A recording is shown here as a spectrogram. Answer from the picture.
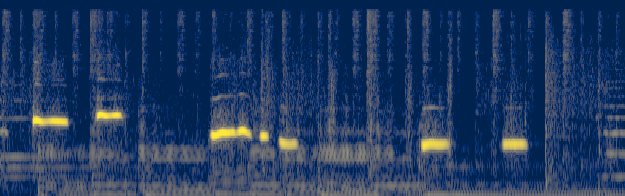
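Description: A tune whistled in short, clear notes, about seven of them, stepping lower in pitch over the course of the tune. Soft background music with sustained chords plays underneath.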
